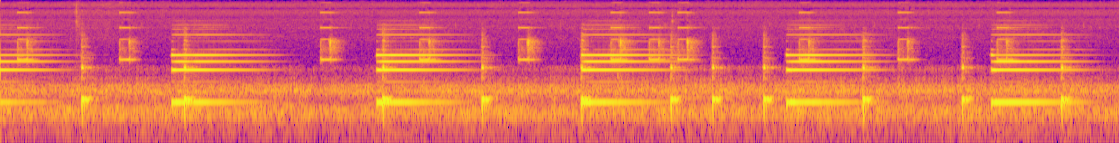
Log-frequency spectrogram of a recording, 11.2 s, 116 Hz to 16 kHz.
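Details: Repeating bright electronic alarm tones from a Philips IntelliVue MP30 patient monitor, rhythm generated by an ECG simulator, with ZOLL E Series defibrillator manually synced and charged: simulated patient monitor alarm.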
